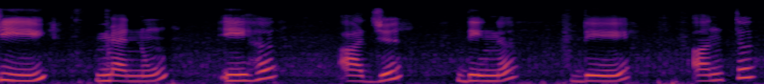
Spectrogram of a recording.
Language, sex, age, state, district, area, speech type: Punjabi, female, 18-30, Punjab, Gurdaspur, urban, read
